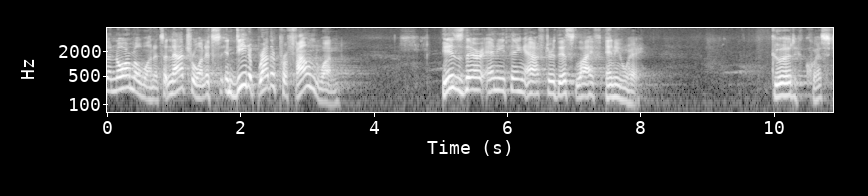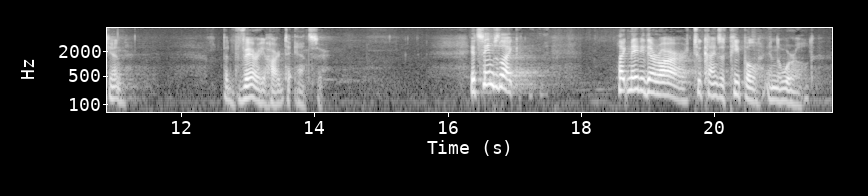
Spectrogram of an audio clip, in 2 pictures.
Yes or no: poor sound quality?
no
